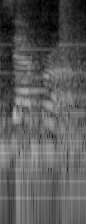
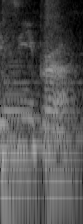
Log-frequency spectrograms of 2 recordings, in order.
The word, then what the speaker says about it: zebra: It was like really different, so people got really confused if I'd say zebra and they'd say zebra.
